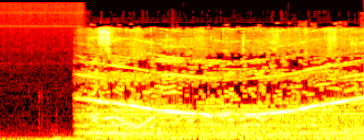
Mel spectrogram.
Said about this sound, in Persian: شتاب آمبولانس ها برای انتقال زخمی های ناشی از حمله هوایی اسرائیل در غزه به بیمارستان روز چهارشنبه در پی حمله های هوایی اسرائیل به منطقه دیرالبلح در رفح دست کم شش تن کشته شدند.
